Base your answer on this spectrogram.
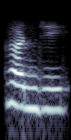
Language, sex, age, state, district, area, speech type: Punjabi, female, 18-30, Punjab, Tarn Taran, rural, conversation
